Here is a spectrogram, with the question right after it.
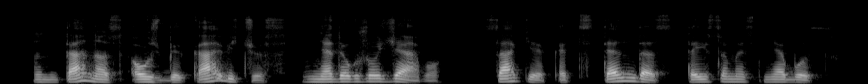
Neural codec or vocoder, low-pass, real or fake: none; 10.8 kHz; real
